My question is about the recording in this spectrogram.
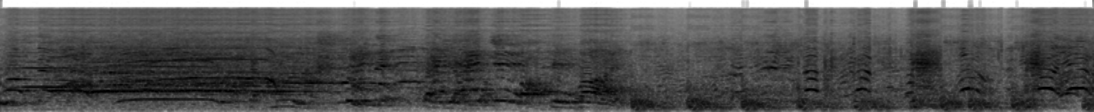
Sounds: Cheering, Speech, Music

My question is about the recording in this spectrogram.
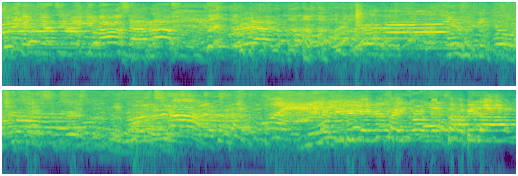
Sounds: Speech

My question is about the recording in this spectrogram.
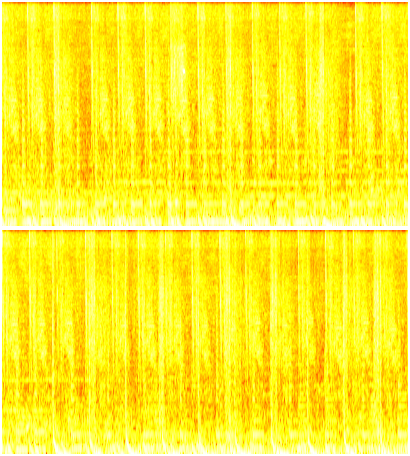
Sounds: Music

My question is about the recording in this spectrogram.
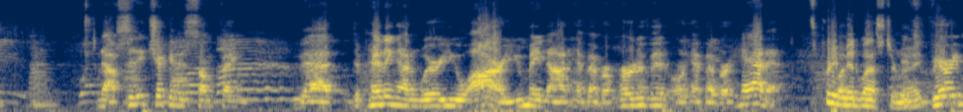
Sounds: Music, Speech

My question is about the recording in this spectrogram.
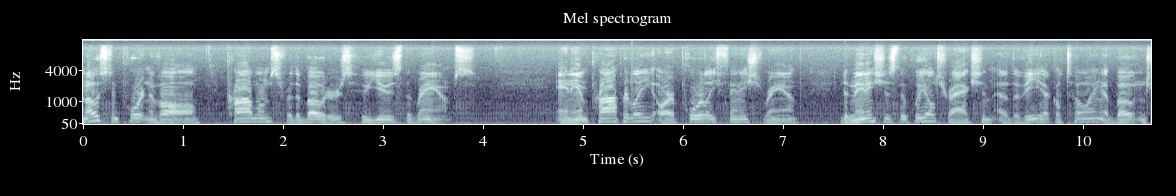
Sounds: Speech

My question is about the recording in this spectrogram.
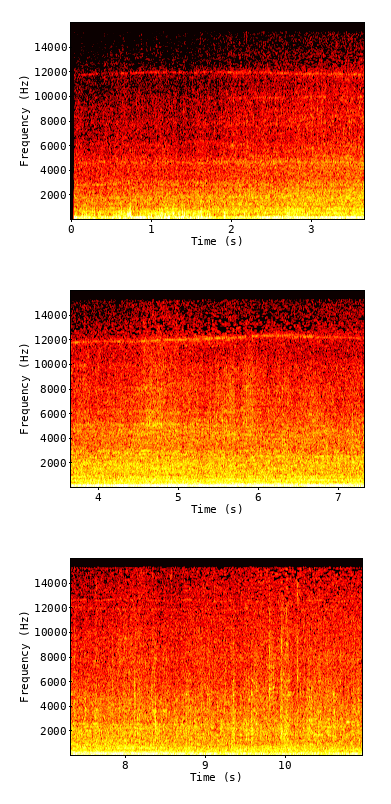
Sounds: Vehicle

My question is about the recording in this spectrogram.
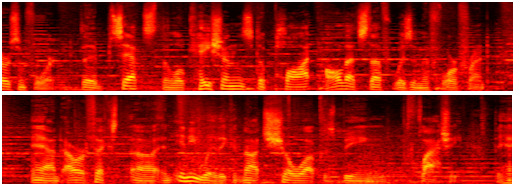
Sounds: Music, Speech

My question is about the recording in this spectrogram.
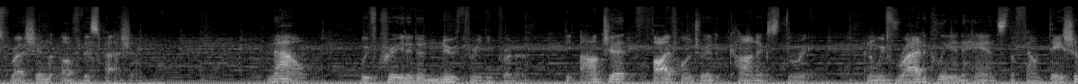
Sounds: Speech, Music

